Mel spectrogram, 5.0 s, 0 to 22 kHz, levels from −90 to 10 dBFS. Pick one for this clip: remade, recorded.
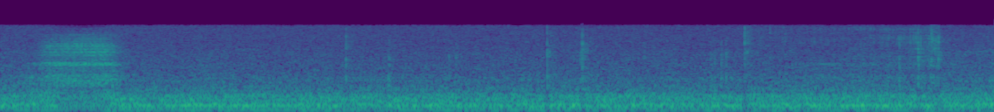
recorded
